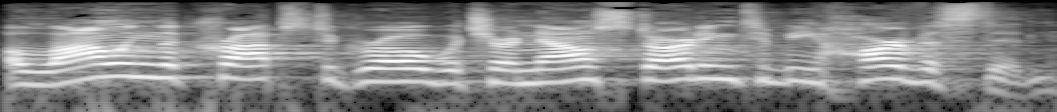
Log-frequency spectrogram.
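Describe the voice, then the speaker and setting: A man preaching a sermon in short phrases, pausing so an interpreter can translate. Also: sits high, sharp tone. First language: English. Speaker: pastor. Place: church sanctuary.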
